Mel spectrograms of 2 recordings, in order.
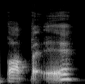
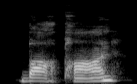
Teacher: we're going to drop the short vowel sound and the glottal stop and add our suffix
